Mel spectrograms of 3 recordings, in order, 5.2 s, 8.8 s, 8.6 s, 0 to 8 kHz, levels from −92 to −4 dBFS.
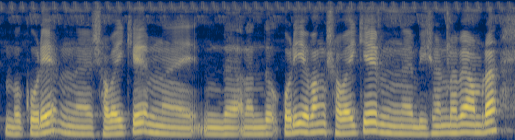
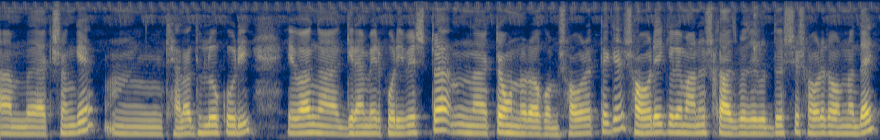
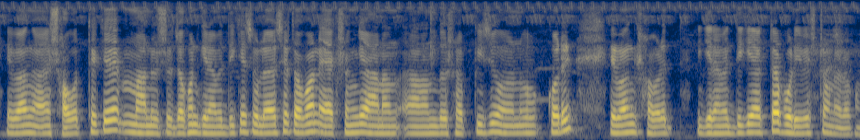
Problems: constant background noise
